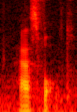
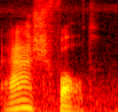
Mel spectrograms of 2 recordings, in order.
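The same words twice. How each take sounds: First: The first syllable sounds like ass. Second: The first syllable sounds like ash. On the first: The speaker calls it right. "That's how it's pronounced" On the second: The speaker calls it wrong. "it is not ash"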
